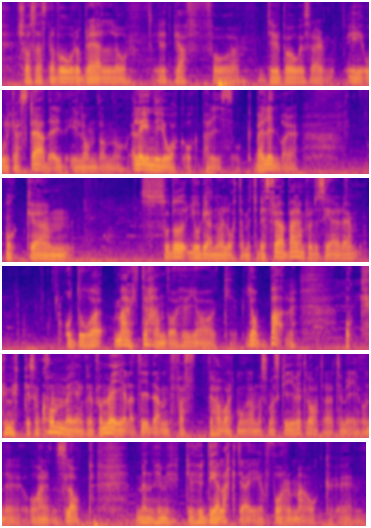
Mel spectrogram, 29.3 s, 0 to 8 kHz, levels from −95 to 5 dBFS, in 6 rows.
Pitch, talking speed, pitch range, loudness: 100 Hz, 175 wpm, 90-105 Hz, -24 LUFS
